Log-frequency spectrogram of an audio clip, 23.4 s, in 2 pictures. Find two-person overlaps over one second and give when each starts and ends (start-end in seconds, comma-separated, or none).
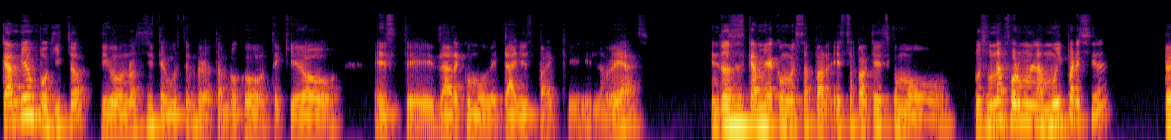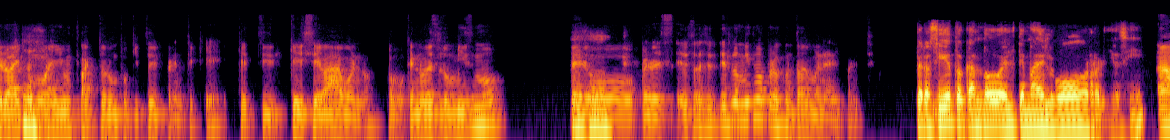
none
